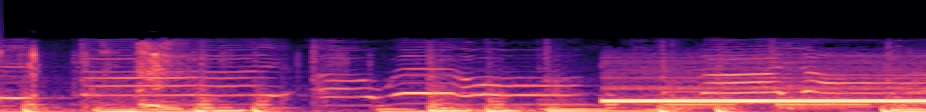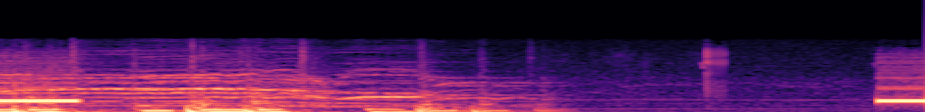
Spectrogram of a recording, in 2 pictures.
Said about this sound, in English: I gotta turn the fucking ringer off.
